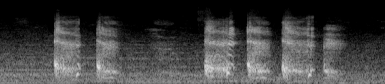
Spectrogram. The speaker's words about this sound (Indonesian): Tuh kan, batuk terus. Mama lepas ya maskernya.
